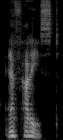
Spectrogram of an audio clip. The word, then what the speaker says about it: ευχαριστώ: But we now know that a Greek would pronounce this Ευχαριστώ, and this means thank you.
